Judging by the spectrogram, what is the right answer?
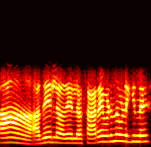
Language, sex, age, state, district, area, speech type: Malayalam, female, 45-60, Kerala, Idukki, rural, conversation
